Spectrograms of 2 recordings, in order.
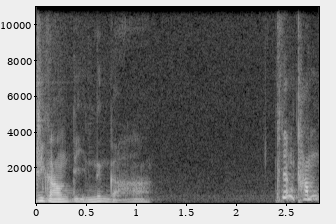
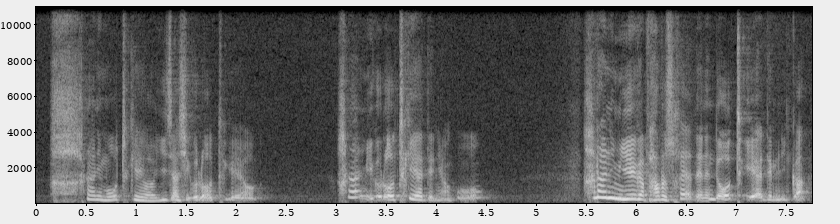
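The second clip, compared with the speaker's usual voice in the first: anguished plea; 6 semitones higher than usual. Retold or imitated. Mother pleading with God over her son, anguished.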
